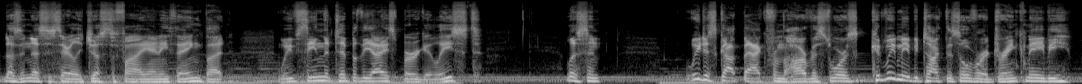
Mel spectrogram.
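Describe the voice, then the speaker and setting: A man playing a tabletop game, improvising dialogue in character in a measured, diplomatic way. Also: mid-range voice. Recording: music bed under the voice.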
